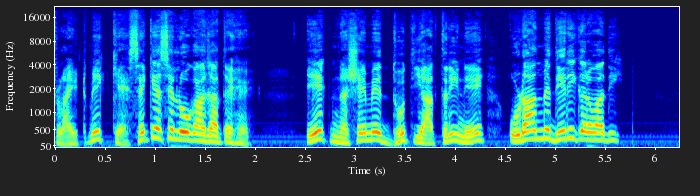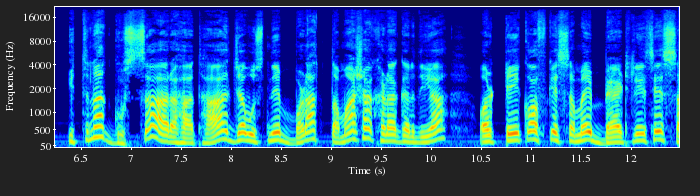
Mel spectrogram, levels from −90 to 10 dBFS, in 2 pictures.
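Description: Throughout the speech there is generation loss: the sound is swirly, smeared and hollow, with consonant attacks blurred and a thin, phasey character well beyond what a single encode would leave. The likely cause is repeated lossy coding, with the audio passed through an MP3 chain at a setting consistent with 128 kbit/s around seven times, each pass re-quantising on a shifted frame grid so noise and spectral holes accumulate. One encode at that rate would sound far cleaner. Content reaches up to 20 kHz, so this is not a low-bitrate band-limit.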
